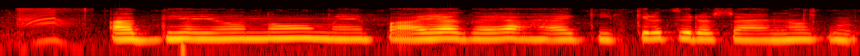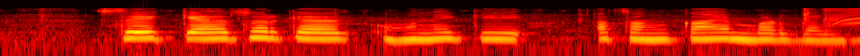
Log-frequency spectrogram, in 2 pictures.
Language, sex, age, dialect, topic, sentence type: Hindi, female, 18-24, Kanauji Braj Bhasha, agriculture, statement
